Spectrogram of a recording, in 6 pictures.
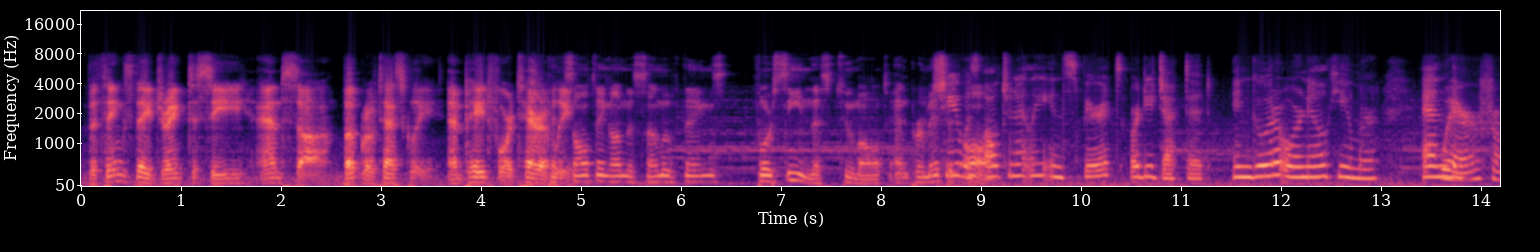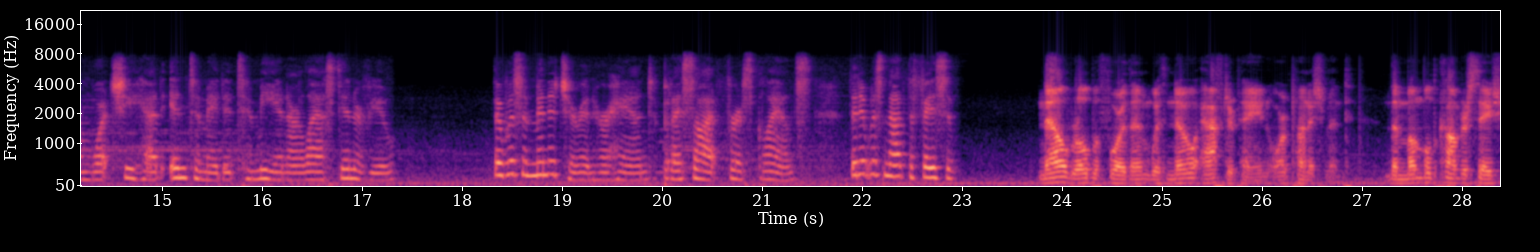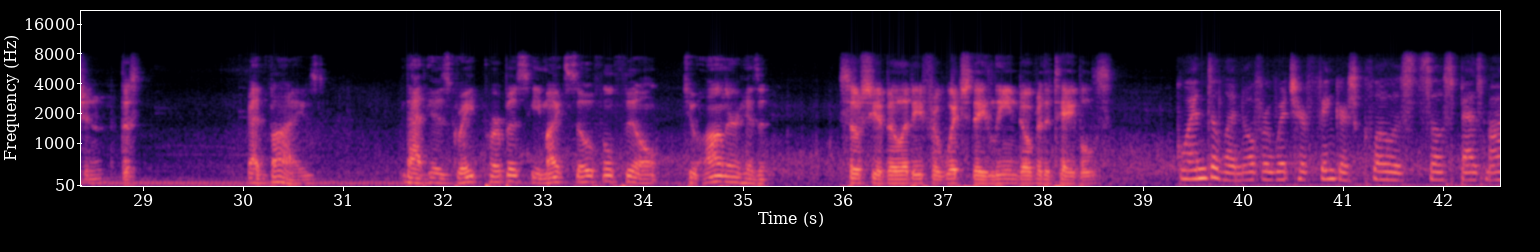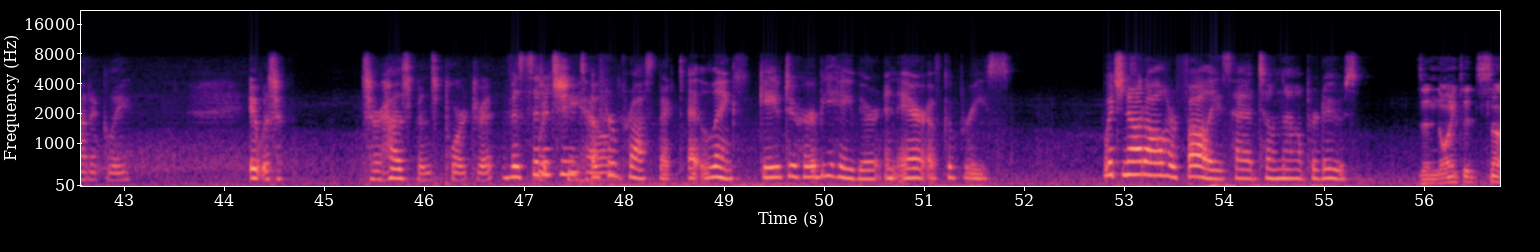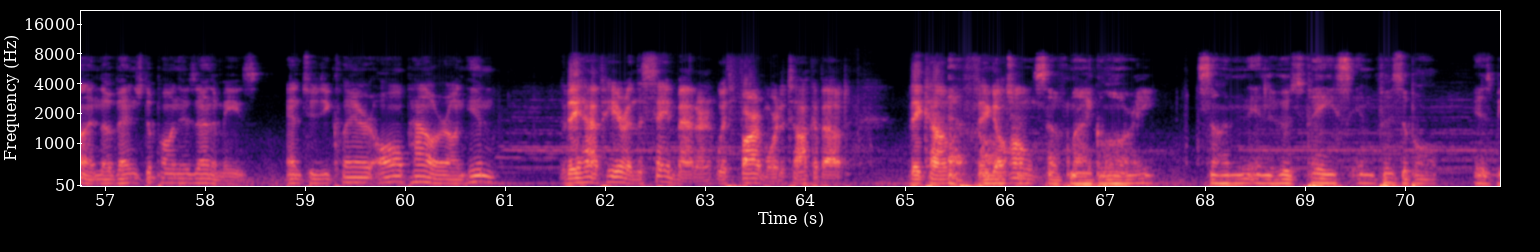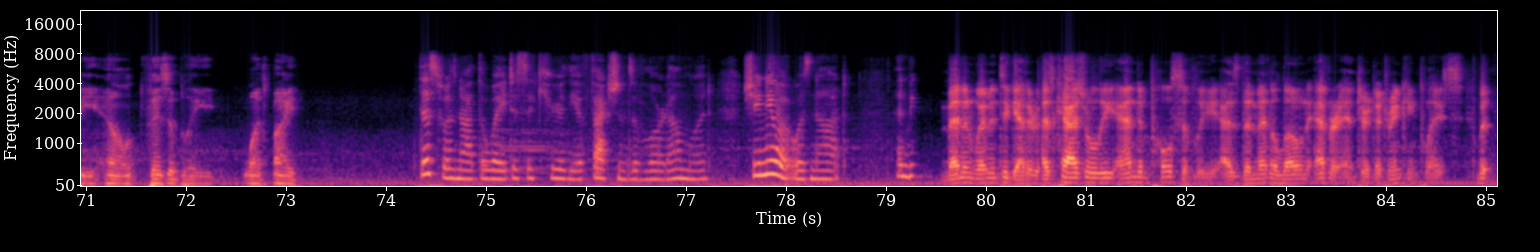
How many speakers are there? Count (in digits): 4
